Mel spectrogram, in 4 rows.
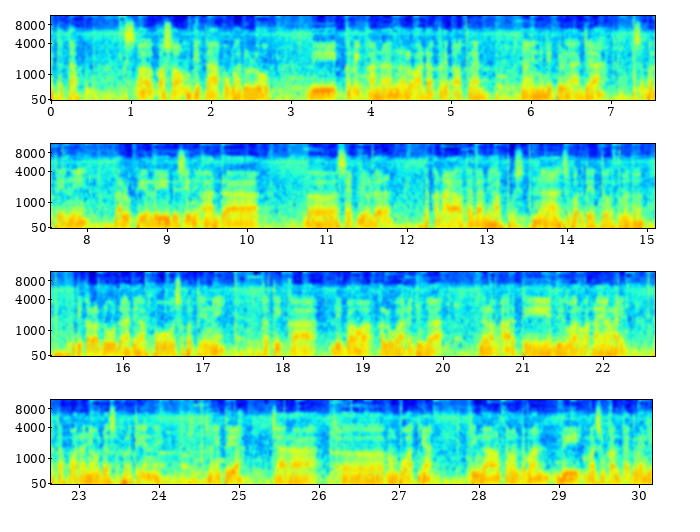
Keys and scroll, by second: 2.0-2.7 typing, 5.8 c, 6.8 v, 8.0 ctrl+z, 15.9-17.5 typing, 18.7 ctrl+g, 20.1 ctrl+z, 21.6 space, 22.4 z, 23.6 ctrl+z, 24.3 z, 26.0 v, 26.8 v, 28.3 z, 29.8 v.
